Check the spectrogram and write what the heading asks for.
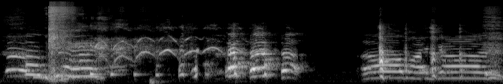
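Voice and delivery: high, slow, laughing groan. Real, not acted. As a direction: drag it out through laughter. Laughing fit continues.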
